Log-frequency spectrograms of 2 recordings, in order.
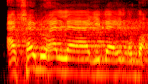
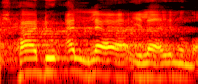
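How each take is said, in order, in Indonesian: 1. Bunyinya diucapkan longgar dan kabur. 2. Bunyinya diucapkan dengan hati-hati dan jelas. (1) "Kadang-kadang tak betul mengucapnya" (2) "Patutnya asyhadu alla"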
